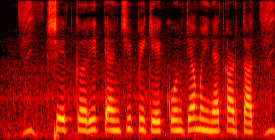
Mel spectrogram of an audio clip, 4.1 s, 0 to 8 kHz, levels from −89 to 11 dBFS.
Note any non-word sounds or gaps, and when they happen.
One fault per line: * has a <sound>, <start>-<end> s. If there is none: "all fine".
all fine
